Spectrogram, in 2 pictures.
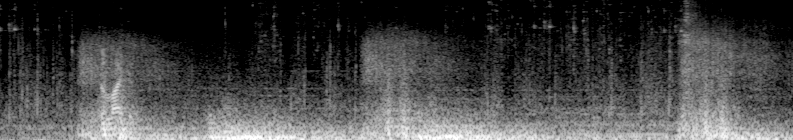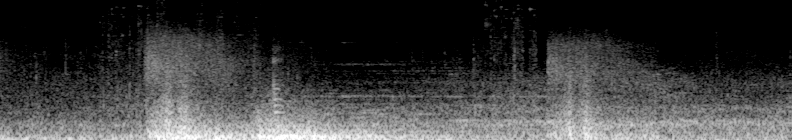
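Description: Magic fire bursts with loud roaring whooshes, again and again.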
